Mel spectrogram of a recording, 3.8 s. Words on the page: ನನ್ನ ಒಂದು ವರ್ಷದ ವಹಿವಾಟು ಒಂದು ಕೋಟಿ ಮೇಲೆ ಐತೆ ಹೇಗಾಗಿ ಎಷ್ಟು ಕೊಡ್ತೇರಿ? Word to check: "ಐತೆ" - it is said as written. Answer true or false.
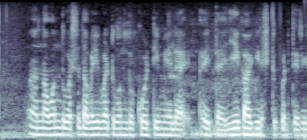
true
